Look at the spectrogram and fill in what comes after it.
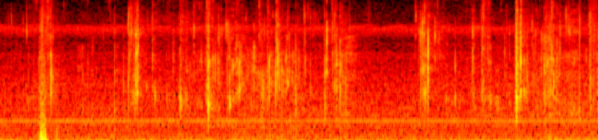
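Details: Pet Corgi dog chewing a mixed meal of steak, vegetables, blueberries and tripe in close-up; irregular crisp biting crunches in quick bursts, separated by short pauses, over a faint constant electrical hum.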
